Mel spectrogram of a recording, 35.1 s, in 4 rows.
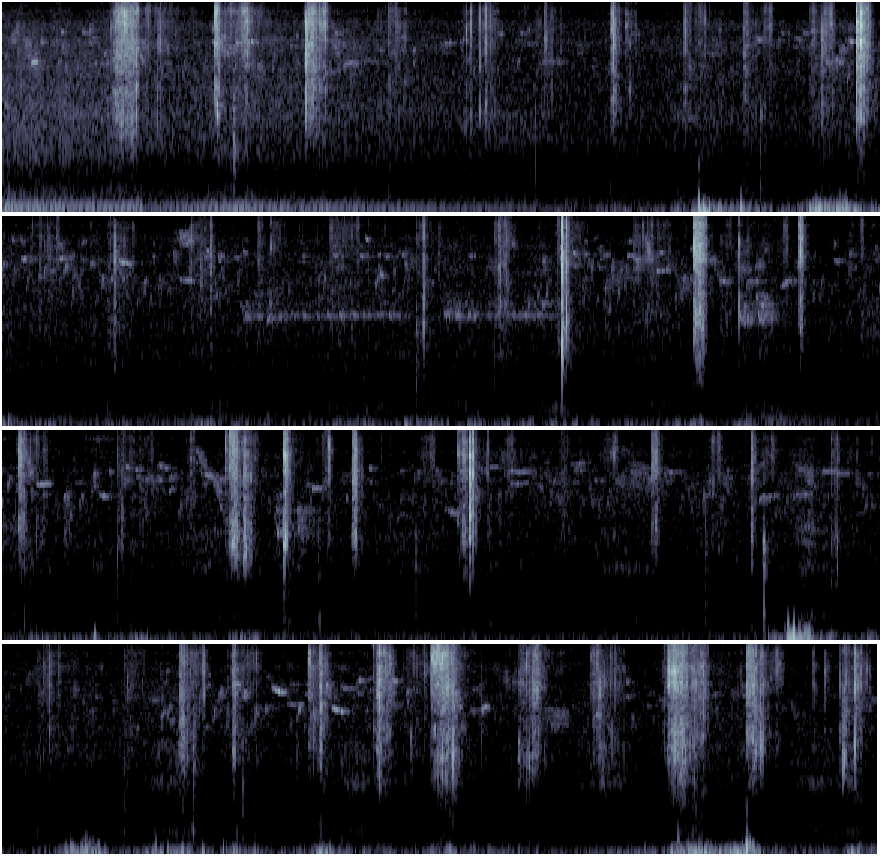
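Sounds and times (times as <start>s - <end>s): low steady rumble: 0.0s - 8.5s
bird chirps and clicks: 1.0s - 26.1s.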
